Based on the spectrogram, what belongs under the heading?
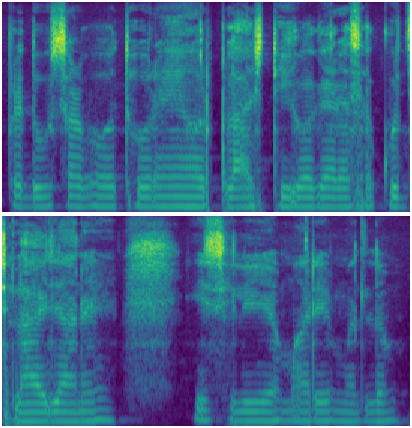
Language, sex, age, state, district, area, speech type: Hindi, male, 18-30, Uttar Pradesh, Jaunpur, urban, spontaneous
